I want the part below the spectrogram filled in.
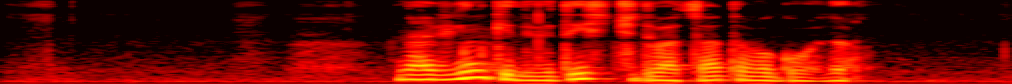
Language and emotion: Russian, neutral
